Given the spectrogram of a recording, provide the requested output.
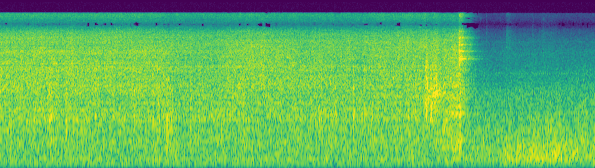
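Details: Oxy-fuel cutting torch with a small tip, cutting at a fast travel speed: steady loud hiss with faint crackling, then a sharp cutoff; properly adjusted torch making a decent cut with heavier slag.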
